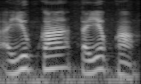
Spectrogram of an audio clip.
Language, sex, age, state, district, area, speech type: Marathi, male, 18-30, Maharashtra, Washim, rural, spontaneous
